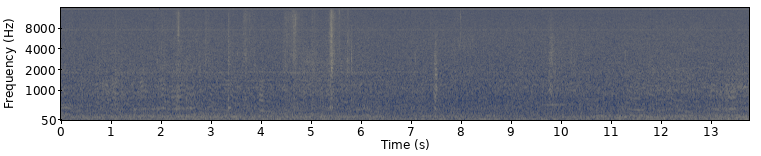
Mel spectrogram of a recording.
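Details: Many Buckfast bees hum at their hive entrance on a July 2013 afternoon, the continuous low drone broken by a few sharp clicks and brief higher buzzes of passing flyers.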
